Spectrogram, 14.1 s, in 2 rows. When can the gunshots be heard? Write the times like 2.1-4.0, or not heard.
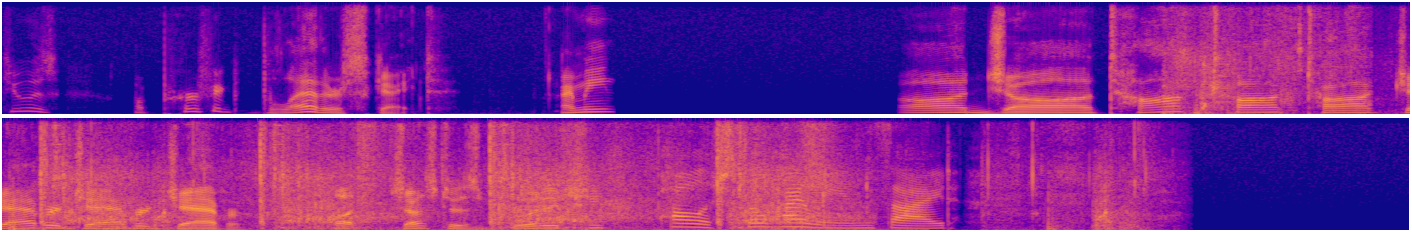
7.2-11.4.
